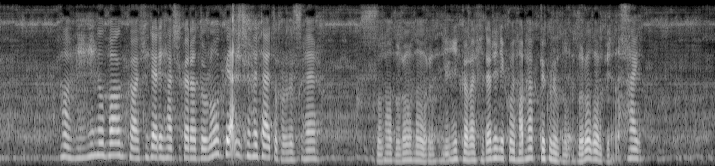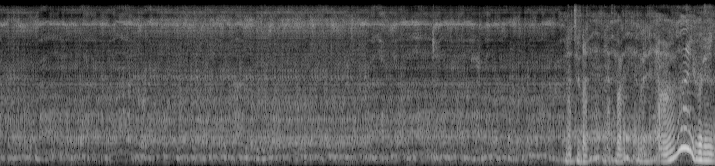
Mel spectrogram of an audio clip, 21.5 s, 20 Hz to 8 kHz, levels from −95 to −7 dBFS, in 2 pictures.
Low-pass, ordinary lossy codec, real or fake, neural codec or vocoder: 7.2 kHz; none; fake; autoencoder, 22.05 kHz, a latent of 192 numbers a frame, VITS, trained on one speaker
